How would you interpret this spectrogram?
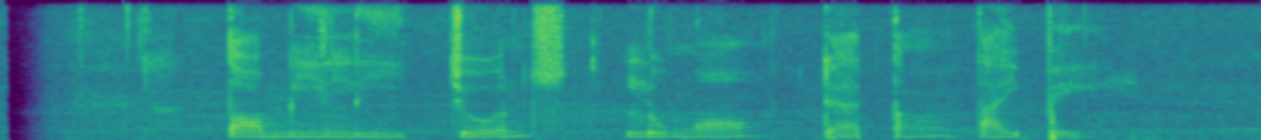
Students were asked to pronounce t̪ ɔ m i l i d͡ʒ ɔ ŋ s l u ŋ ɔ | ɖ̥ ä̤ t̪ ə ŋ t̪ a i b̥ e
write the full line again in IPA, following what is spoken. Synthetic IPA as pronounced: t̪ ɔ m i l i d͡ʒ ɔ n s l u ŋ ɔ | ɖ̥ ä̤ t̪ ə ŋ t̪ a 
